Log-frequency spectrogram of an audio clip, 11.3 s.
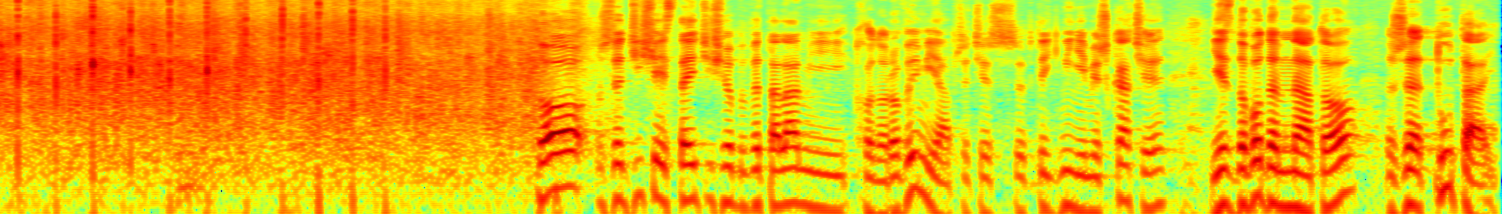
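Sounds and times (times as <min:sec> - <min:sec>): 
audience applause: 0:00.0 - 0:04.6
speech: 0:04.1 - 0:11.2.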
